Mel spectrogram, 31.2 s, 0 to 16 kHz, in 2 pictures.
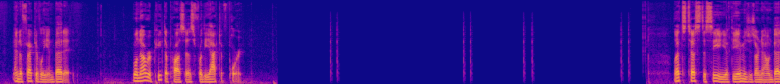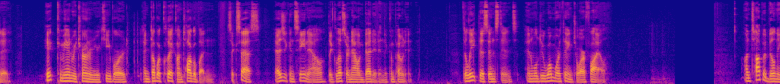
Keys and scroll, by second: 4.1 super+c, 7.0 shift+super+i, 11.4 super+v, 13.0 BackSpace, 14.1 BackSpace, 16.5 super+Return, 26.1 BackSpace.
